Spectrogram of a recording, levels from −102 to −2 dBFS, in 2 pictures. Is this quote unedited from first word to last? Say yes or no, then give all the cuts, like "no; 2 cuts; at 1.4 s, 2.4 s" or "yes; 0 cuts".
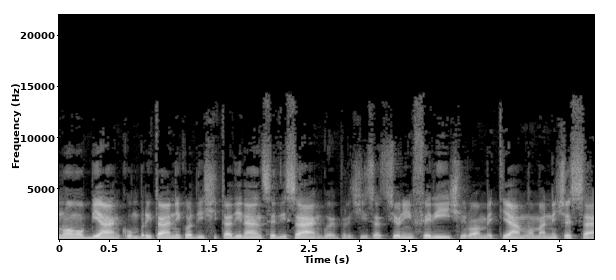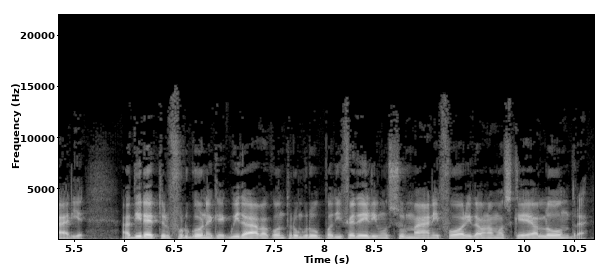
yes; 0 cuts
